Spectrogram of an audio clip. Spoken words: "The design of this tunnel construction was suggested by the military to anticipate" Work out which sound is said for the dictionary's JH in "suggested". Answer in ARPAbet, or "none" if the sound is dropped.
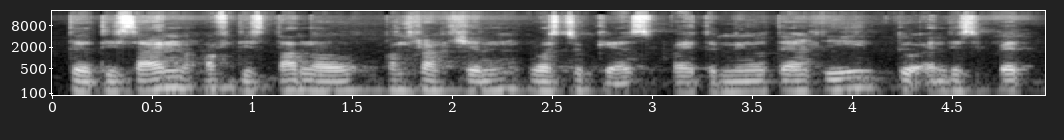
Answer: none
